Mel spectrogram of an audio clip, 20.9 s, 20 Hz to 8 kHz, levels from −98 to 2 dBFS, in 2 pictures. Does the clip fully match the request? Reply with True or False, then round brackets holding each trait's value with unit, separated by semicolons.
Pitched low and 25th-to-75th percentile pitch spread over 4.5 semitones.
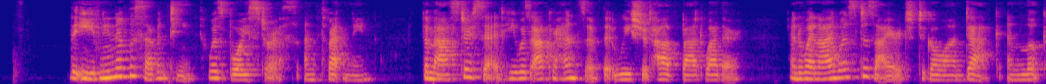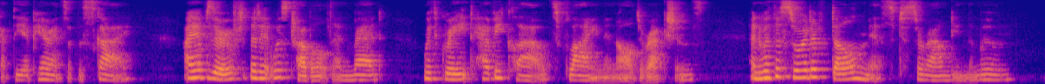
False (195 Hz; 5.0 semitones)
